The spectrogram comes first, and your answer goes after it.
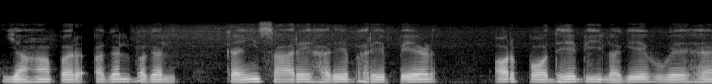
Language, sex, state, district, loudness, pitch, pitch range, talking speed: Hindi, male, Jharkhand, Ranchi, -18 LUFS, 115 Hz, 110-120 Hz, 125 wpm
